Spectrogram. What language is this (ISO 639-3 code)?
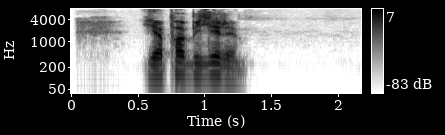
tur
